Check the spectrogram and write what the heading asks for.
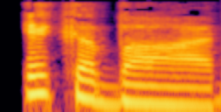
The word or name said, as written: ichabod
